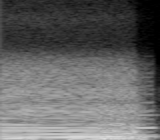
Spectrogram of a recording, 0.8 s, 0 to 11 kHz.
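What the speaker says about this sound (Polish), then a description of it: "Tube Screamer." Electric guitar through the Tube Screamer overdrive setting of a UAFX Knuckles '92 Rev F Dual Rec amp pedal, a single sustained distorted chord ringing loud and alone before being abruptly choked off.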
